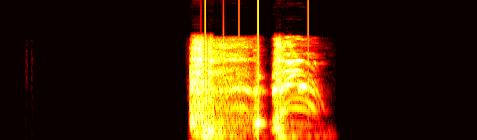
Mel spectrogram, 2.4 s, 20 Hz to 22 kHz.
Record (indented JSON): {
  "cough_length": "2.4 s",
  "cough_amplitude": 32767,
  "cough_signal_mean_std_ratio": 0.39,
  "survey_phase": "beta (2021-08-13 to 2022-03-07)",
  "age": "45-64",
  "gender": "Male",
  "wearing_mask": "No",
  "symptom_cough_any": true,
  "symptom_runny_or_blocked_nose": true,
  "symptom_fatigue": true,
  "symptom_fever_high_temperature": true,
  "symptom_headache": true,
  "smoker_status": "Never smoked",
  "respiratory_condition_asthma": false,
  "respiratory_condition_other": false,
  "recruitment_source": "Test and Trace",
  "submission_delay": "1 day",
  "covid_test_result": "Positive",
  "covid_test_method": "RT-qPCR",
  "covid_ct_value": 22.8,
  "covid_ct_gene": "ORF1ab gene",
  "covid_ct_mean": 23.4,
  "covid_viral_load": "21000 copies/ml",
  "covid_viral_load_category": "Low viral load (10K-1M copies/ml)"
}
